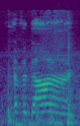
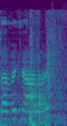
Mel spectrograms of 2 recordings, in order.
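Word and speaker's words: Avendano: Avedano. Yeah. Not avocado.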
